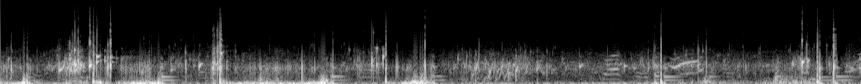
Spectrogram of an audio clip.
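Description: Seawater sloshing and gurgling around a camera held at the surface, dunking under and coming back up, with small splashes and drips. It is heavy and churning for the first four seconds or so, then lighter.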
